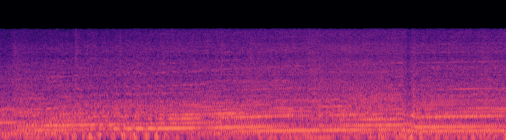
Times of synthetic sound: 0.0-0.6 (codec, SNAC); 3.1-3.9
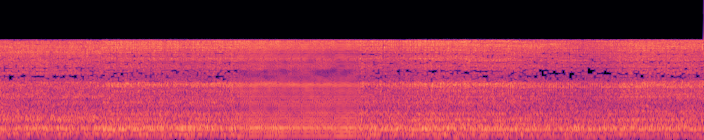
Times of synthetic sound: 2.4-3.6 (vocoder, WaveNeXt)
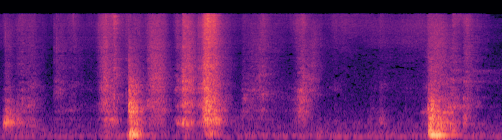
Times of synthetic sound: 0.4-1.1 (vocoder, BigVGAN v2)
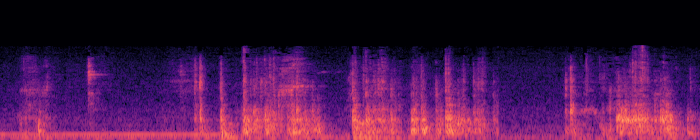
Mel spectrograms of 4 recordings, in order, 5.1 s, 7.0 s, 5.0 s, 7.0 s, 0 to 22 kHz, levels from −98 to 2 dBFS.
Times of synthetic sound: none

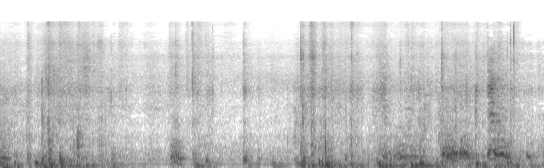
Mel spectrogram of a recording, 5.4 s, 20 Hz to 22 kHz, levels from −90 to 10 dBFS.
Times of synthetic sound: none

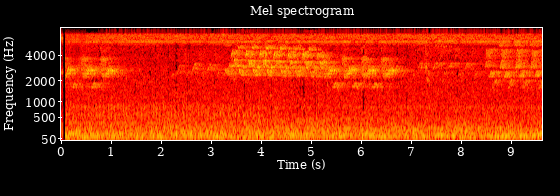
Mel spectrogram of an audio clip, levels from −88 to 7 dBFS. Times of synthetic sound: none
